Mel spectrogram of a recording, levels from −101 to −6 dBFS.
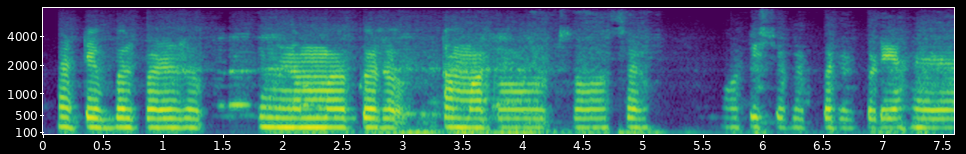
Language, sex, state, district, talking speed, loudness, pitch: Rajasthani, female, Rajasthan, Nagaur, 95 wpm, -17 LUFS, 210 Hz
